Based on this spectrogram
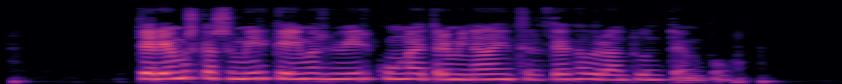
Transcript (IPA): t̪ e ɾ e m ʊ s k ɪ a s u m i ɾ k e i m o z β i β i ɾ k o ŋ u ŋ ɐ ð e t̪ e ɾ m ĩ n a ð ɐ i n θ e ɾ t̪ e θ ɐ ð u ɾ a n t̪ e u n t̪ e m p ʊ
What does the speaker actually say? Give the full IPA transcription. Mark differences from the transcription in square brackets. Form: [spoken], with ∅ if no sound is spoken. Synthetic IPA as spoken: t̪ e ɾ e m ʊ s k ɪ a s u m i ɾ k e i m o z β i β i ɾ k o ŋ u ŋ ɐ ð e t̪ e ɾ m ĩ n a ð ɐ i n θ e ɾ t̪ e θ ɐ ð u ɾ a n t̪ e u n t̪ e m p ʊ

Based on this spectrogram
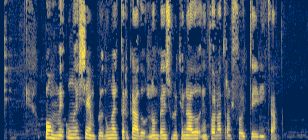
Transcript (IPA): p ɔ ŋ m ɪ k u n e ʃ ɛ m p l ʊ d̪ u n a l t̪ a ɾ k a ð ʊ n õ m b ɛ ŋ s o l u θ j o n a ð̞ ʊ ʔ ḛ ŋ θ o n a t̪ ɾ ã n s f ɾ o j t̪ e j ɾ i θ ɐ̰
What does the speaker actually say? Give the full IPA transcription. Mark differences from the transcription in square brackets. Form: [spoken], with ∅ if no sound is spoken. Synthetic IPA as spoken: p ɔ ŋ m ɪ [ʔ] u [ŋ] e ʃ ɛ m p l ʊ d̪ u [ŋ] a l t̪ [e] ɾ k a ð ʊ n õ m b ɛ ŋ s o l u θ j o n a ð̞ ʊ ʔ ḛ ŋ θ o n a t̪ ɾ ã n s f ɾ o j t̪ e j ɾ i θ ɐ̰

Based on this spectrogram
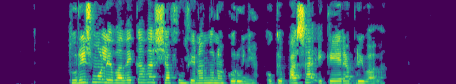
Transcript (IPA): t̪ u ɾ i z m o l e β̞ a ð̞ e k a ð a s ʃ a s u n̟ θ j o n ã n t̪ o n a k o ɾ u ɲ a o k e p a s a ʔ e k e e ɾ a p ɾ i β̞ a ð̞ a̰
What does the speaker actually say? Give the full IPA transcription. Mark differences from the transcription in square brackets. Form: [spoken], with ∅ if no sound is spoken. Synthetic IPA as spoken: t̪ u ɾ i z m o l e β̞ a ð̞ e k a ð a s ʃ a [f] u n̟ θ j o n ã n [d̪] o n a k o ɾ u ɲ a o k e p a s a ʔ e k e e ɾ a p ɾ i β̞ a ð̞ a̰

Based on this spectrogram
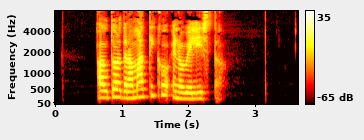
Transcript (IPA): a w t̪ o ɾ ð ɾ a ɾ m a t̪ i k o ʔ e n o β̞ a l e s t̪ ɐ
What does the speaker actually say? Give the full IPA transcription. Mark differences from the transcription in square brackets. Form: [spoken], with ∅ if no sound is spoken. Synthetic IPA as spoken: a w t̪ o ɾ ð ɾ a [∅] m a t̪ i k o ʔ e n o β̞ [e] l [i] s t̪ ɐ

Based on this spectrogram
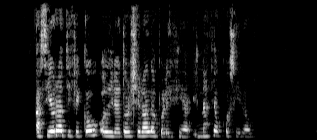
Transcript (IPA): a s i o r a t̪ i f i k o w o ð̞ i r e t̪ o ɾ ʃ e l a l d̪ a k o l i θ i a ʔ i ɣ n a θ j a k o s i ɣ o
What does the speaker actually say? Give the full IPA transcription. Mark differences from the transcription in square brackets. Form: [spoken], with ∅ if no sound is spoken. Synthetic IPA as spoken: a s i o r a t̪ i f i k o w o ð̞ i [ɾ] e t̪ o ɾ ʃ e [ɾ] a l d̪ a [p] o l i θ i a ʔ i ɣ n a θ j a k o s i [ð] o

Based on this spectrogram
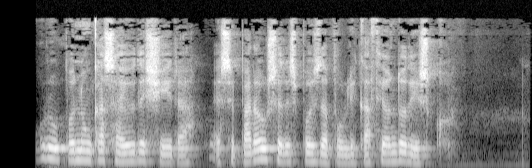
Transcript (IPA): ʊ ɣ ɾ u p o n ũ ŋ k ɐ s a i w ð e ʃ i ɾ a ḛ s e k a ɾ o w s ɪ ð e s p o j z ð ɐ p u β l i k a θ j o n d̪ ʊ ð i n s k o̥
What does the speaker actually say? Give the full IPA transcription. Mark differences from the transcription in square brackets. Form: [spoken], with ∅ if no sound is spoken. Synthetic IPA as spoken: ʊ ɣ ɾ u p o n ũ ŋ k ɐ s a i w ð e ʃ i ɾ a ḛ s e [p] a ɾ o w s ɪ ð e s p o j z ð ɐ p u β l i k a θ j o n d̪ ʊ ð i [∅] s k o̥

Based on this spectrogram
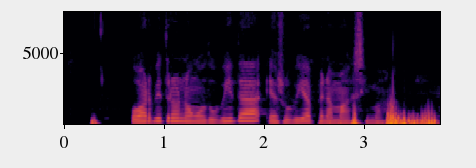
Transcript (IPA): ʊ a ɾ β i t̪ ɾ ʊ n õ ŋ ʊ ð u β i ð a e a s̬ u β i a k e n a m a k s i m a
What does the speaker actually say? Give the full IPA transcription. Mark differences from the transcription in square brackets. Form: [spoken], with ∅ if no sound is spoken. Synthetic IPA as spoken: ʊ a ɾ β i t̪ ɾ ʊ n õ ŋ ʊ ð u β i ð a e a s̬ u β i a [p] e n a m a k s i m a

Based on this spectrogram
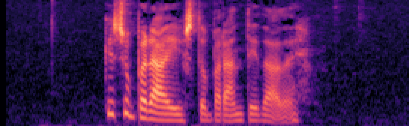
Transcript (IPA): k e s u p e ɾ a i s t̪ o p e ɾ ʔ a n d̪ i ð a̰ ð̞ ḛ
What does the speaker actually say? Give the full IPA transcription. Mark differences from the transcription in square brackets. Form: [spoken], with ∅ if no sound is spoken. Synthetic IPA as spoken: k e s u p e ɾ a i s t̪ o p [a] ɾ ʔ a n [t̪] i ð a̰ ð̞ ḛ

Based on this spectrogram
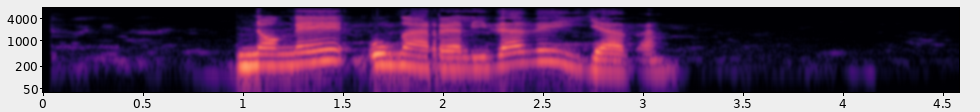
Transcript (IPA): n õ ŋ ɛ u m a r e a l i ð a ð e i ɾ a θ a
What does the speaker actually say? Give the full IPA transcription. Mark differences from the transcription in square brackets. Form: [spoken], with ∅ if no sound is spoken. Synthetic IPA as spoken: n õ ŋ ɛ u [ŋ] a r e a l i ð a ð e i [ʎ] a [ð] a

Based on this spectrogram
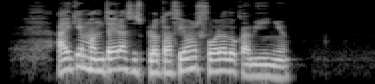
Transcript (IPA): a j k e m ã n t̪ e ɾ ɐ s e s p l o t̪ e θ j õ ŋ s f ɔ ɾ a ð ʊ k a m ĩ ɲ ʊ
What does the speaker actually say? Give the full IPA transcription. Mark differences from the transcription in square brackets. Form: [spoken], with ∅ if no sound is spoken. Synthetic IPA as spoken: a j k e m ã n t̪ e ɾ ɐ s e s p l o t̪ [a] θ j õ ŋ s f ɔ ɾ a ð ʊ k a m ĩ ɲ ʊ

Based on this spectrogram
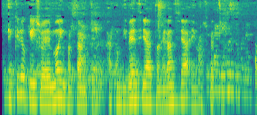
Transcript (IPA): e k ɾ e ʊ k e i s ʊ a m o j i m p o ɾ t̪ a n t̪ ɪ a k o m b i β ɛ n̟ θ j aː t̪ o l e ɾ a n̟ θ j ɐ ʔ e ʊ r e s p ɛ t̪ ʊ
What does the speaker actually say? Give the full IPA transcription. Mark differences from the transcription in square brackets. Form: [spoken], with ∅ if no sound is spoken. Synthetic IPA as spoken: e k ɾ e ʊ k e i s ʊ [ɛ] m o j i m p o ɾ t̪ a n t̪ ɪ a k o m b i β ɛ n̟ θ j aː t̪ o l e ɾ a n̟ θ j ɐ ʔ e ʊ r e s p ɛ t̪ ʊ

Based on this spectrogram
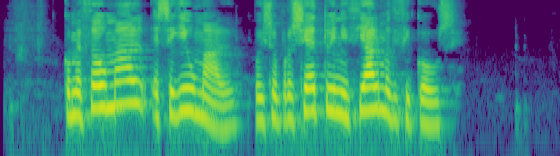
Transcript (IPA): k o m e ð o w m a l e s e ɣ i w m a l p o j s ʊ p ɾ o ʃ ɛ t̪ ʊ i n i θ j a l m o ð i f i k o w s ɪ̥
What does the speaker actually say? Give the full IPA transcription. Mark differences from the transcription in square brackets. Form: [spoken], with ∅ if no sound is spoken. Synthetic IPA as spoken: k o m e [θ] o w m a l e s e ɣ i w m a l p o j s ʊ p ɾ o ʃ ɛ t̪ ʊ i n i θ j a l m o ð i f i k o w s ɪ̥

